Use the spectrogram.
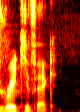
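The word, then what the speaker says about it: Reykjavík: He was born in Iceland, in the capital, which I can't pronounce because it's a bunch Reykjavik? Of crazy letters put together. Reykjavik? – It's Reykjavik.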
